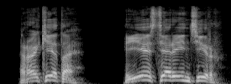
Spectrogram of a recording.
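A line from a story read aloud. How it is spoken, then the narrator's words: Shouted. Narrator (Russian): крикнула Сильфида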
